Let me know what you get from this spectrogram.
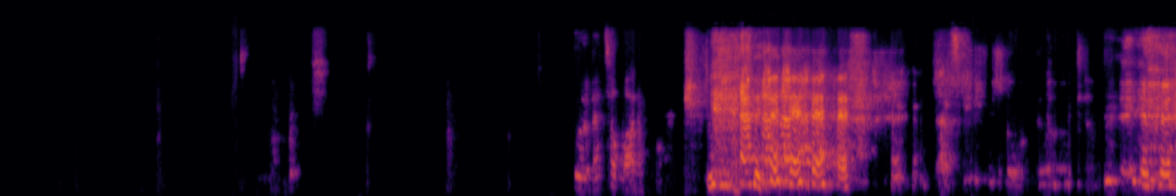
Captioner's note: audience laughing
